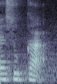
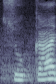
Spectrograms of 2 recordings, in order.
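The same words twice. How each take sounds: First: It is said with an Acehnese glottal catch. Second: It is said in standard Indonesian.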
